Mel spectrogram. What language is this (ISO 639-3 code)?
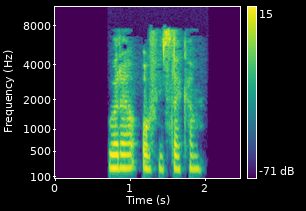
ckb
